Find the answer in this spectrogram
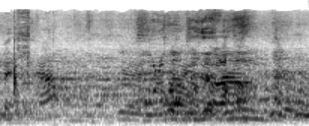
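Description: Group chatter: several people talking at once, with no clear words standing out.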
